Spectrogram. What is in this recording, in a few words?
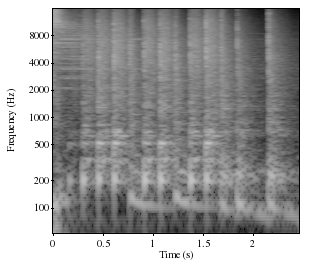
HARD ROCK, Drums; ILIO; Double Platinum Drums 1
